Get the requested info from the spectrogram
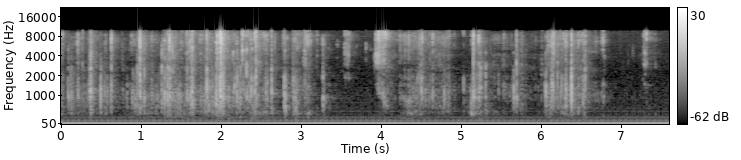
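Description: Close chewing and crunching of a crisp corn-puff snack coated in strawberry-flavoured chocolate. The crunches come thick and fast for the first few seconds, then thin out toward the end.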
